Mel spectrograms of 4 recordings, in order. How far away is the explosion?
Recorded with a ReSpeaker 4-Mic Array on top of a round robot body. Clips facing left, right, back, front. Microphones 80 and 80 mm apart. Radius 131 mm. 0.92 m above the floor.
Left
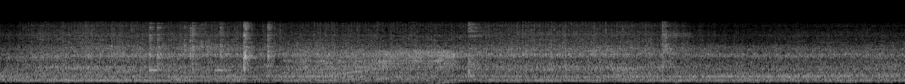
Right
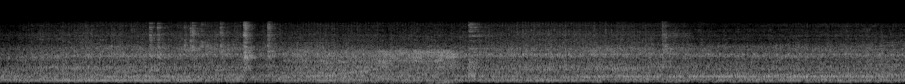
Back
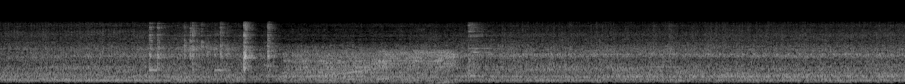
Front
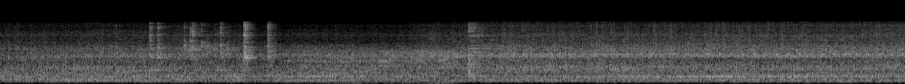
About 1.3 m.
